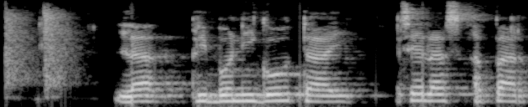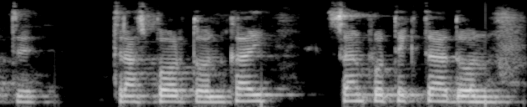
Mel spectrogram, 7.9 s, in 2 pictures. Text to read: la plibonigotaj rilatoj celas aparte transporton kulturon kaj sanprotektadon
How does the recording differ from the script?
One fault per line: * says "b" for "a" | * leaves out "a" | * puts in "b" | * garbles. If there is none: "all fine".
* leaves out "rilatoj"
* leaves out "kulturon"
